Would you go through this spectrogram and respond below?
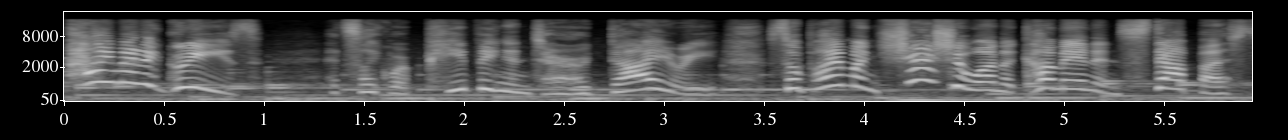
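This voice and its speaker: Squeaky, excitable little fairy girl. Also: moderate pace, over loud music, full character voice. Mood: chirpy, curious. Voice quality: squeaky, childlike. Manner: exclaims, refers to self in third person. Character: tiny excitable childlike fairy girl companion. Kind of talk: video game voice acting.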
